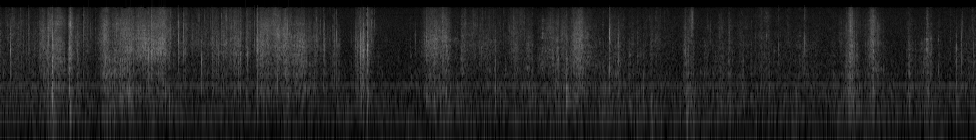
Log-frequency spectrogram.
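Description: Rustling and crinkling of a fashion doll's satin and glitter-tulle skirt being lifted and handled, in irregular short bursts, busiest in the first two seconds and scattered after. A faint steady hum lies underneath.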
